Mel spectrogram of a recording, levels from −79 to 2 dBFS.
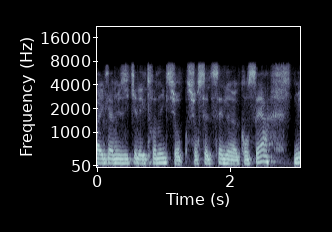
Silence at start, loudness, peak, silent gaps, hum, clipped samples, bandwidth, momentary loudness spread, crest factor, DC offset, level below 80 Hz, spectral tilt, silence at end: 0 s; -17 LUFS; -6 dBFS; none; none; under 0.1%; 8 kHz; 2 LU; 10 dB; under 0.1%; -46 dBFS; -4.5 dB/octave; 0 s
